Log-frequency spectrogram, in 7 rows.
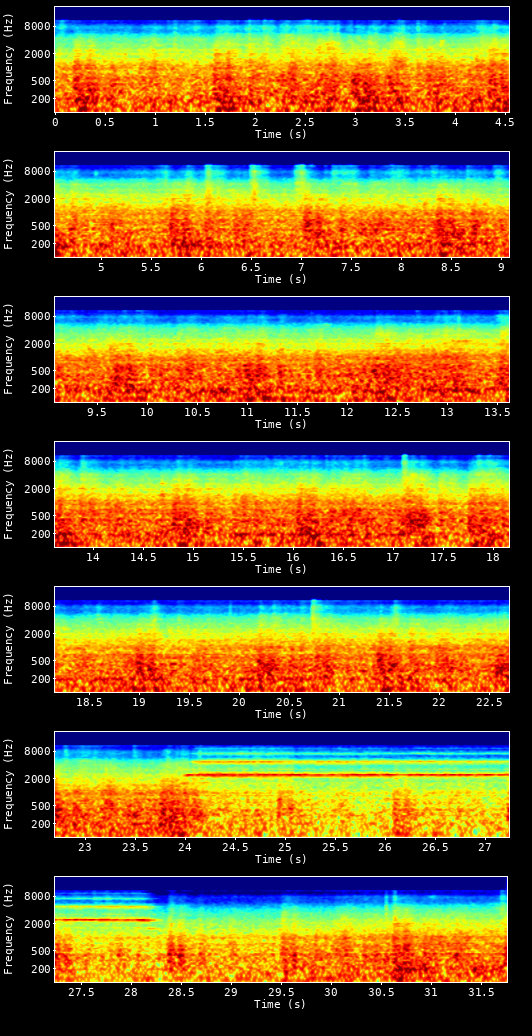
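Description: Running noise of a JR 719 series electric train car at speed, with wheels clacking over rail joints. About twenty-four seconds in, a steady high-pitched wheel squeal lasts about four seconds, then stops.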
